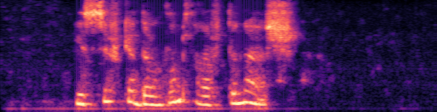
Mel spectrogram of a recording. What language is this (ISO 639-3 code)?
kab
